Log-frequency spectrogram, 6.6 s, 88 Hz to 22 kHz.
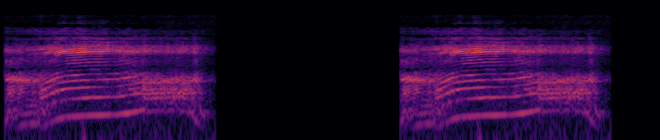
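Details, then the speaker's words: Simulated snoring: two loud, rising-pitched snores each followed by abrupt silence, mimicking airway obstruction with pauses; obstructive sleep apnea snoring. "当我们一宿多次出现气管的格局小到气流量低于20%或格局封闭持续10秒钟，就要考虑是不是阻塞型呼吸暂停综合征的问题了。"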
